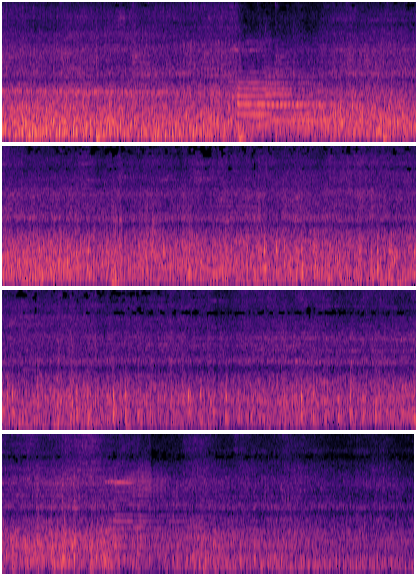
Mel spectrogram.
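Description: Passenger train coaches rolling past at speed: a steady rumble and clatter of wheels on the rails, with a short horn blast about two and a half seconds in. The noise steps down near the end, where a brief second tone is heard.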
